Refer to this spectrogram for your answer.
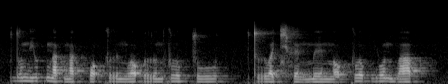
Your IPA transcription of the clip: do˥˩njɯ˥˩k̚na˨˩k̚ ŋa˨˩k̚pɔ˨˩ʔ krɯ˧ŋlɔ˥˩ʔru˦˥n klu˥˩k̚suː˦˥t̚ | tru˩˦a̯t͡ɕʰe˩˦nmeː˧ nɔ˨˩ʔ klo˥˩k̚bo˥˩nba˦˥p̚

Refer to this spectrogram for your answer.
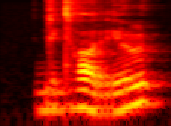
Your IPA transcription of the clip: ɡʏdʱɔrʏɭ

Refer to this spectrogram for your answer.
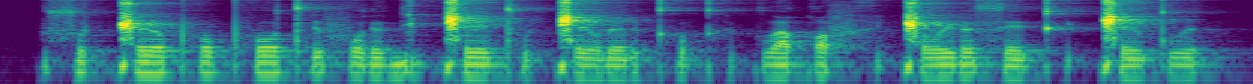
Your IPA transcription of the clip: suǁʏə̯pʰo pʰotʼɪ foɾʏɡe ǁe tʼuǁeʊ̯ɾɘɾʏ kʰokʰʏkuɪ̯qʷef hɘǁoɪ̯ɾɘ se kʰʏǁetʷɪ

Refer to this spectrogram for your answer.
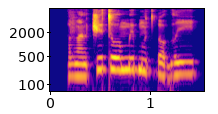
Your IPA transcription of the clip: vã˨lt͡ʃɨ˦ toː˦mɨ˦ɓũ˧t ɗɔ˨ɡʷiː˧

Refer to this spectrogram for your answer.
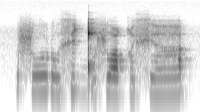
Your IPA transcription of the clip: ɬo̤ ɽo̤ xʲəɡ͡ǃuɬoːqə̤ xʲa̤

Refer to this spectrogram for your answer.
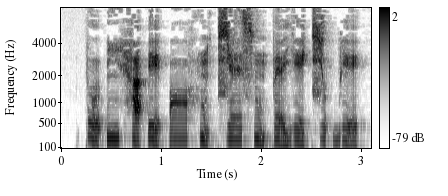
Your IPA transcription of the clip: po̰˦˨ʊ̯ʔĩ˨hä̰˦˨ʔḛ˦˨ ʔɔ˨hũ˦˨ t͡ɕɛ˦sʰũ˦˨pɛ̰˦˨jḛ˦˨ t͡ɕʊ˦ʔbḛ˦˨

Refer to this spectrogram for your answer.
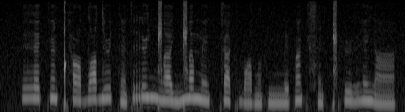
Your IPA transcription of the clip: ɦɛ˦kɛ̃˦ǃʰɛ˧˩ dˤe˦dʉ˦ tɛ̃˩trʉ˦jŋ͡ǁa˧˩j ŋ͡ǁɐ˦mẽ˧˩kːa˧˩kba˩ dˤẽ˩tmːe˩pã˦ksɛ̃˩ ǁʰʉ˧˩ ɦẽ˦jã˩

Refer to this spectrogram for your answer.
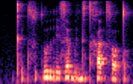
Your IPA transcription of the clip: kʼetsutɾuri zɛbɪ ditxatsɔt

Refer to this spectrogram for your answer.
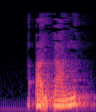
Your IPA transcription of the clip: ʔa̰˧˨jɗa˨˦n

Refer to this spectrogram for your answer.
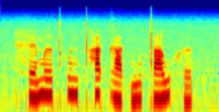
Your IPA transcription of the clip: hɛ˨˩˦məː˧˥t̪ʰu˧n t̪ʰa˦˥t̚ɣa˨˩t̚ŋu˨˩ t̪a˧˥w hə˨˩k̚

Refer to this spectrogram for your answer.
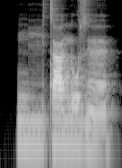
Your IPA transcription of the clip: ŋiː˨ta˧no˧ zɛ̃˨

